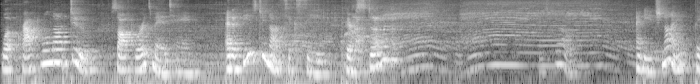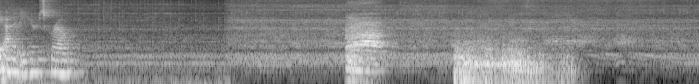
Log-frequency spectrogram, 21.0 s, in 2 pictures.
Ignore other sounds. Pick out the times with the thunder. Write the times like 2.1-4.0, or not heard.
17.3-19.1.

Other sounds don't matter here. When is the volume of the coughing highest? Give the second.
16 s.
